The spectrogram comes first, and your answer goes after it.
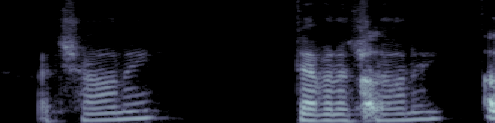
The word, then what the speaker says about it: Achane: How do you spell it, Ash? Achane. Achane? Devon Achani?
